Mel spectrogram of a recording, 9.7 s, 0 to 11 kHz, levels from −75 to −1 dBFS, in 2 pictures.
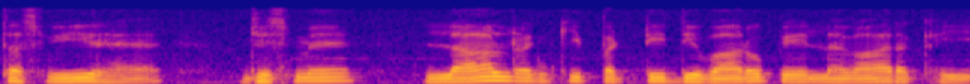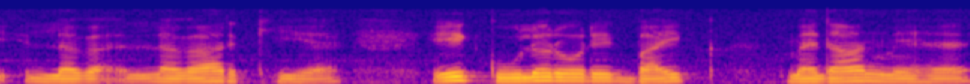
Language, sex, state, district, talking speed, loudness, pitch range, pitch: Hindi, male, Delhi, New Delhi, 140 wpm, -17 LUFS, 120-135 Hz, 130 Hz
